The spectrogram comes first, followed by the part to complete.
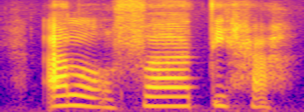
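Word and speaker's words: الفاتحة: hukumnya izhar qamariyah ya dibacanya harus jelas seperti ini tadi al fatihah al kalau dalam bahasa latinnya tulisannya persis seperti ini tulisannya seperti ini kita hai al-fatihah yo yah jadi awalnya itu dibaca jelas alif dan lam nih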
